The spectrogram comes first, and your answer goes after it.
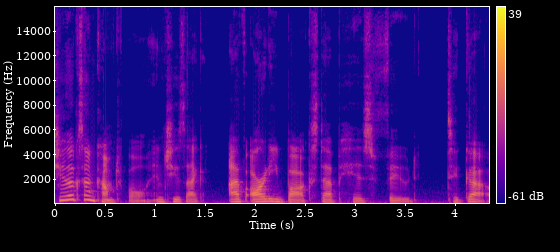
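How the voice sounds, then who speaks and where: In a Southern US accent, a woman talks at a fairly quick pace in an animated tone. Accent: Southern US, mild. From Tennessee, US South. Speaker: storyteller. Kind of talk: storytime monologue.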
